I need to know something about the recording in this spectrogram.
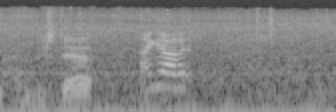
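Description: A girl answers briefly.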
